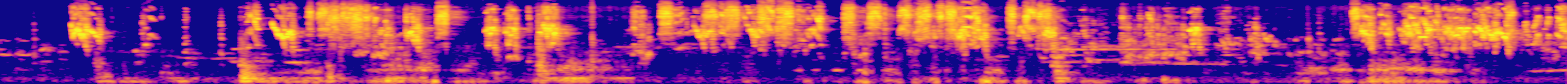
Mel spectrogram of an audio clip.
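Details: Breeding pair of budgies chattering in bursts of scratchy, high chirps and warbles, with quieter stretches and some low background rumble between bouts.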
